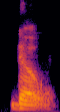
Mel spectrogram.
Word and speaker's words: dough: do you GH dough how do you pronounce it do look at the spelling d-o-u-g-h doe okay so she put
